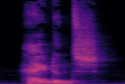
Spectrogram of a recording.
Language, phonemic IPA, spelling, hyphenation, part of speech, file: Dutch, /ˈɦɛi̯.dəns/, heidens, hei‧dens, adjective, Nl-heidens.ogg
- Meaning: 1. pagan (pertaining to paganism) 2. gentile (pertaining to non-Jews) 3. uncivilised, heathen 4. immense, enormous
